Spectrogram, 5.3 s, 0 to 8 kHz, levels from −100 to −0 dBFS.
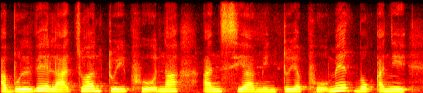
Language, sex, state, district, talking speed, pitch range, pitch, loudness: Mizo, female, Mizoram, Aizawl, 145 wpm, 180-195 Hz, 190 Hz, -16 LUFS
